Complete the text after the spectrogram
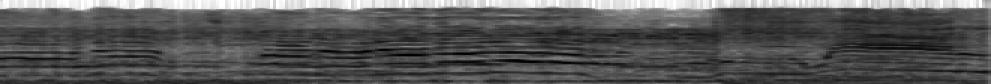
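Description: A concert crowd sings along loudly, many voices blending into a ragged chorus over a booming band, continuous and dense from start to finish.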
